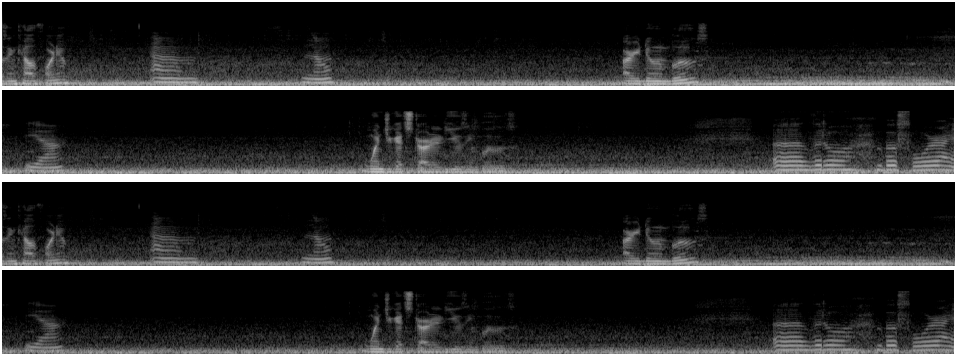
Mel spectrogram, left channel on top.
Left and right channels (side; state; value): right; quieter; 4.5 dB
